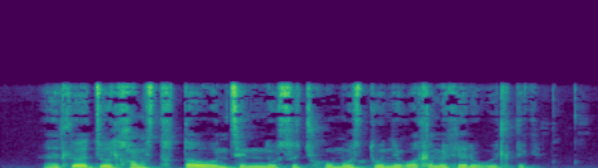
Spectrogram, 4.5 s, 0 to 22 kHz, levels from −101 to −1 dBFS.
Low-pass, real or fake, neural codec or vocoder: 10.8 kHz; real; none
